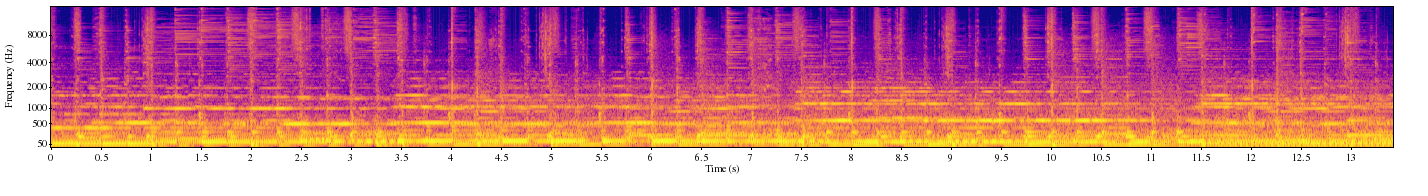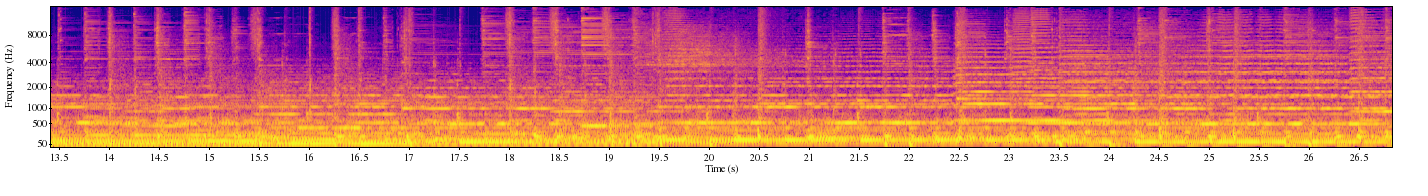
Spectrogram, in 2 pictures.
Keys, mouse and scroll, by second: 6.3 double click.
